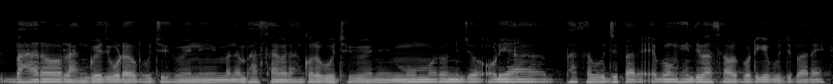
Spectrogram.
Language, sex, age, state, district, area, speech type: Odia, male, 18-30, Odisha, Kandhamal, rural, spontaneous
